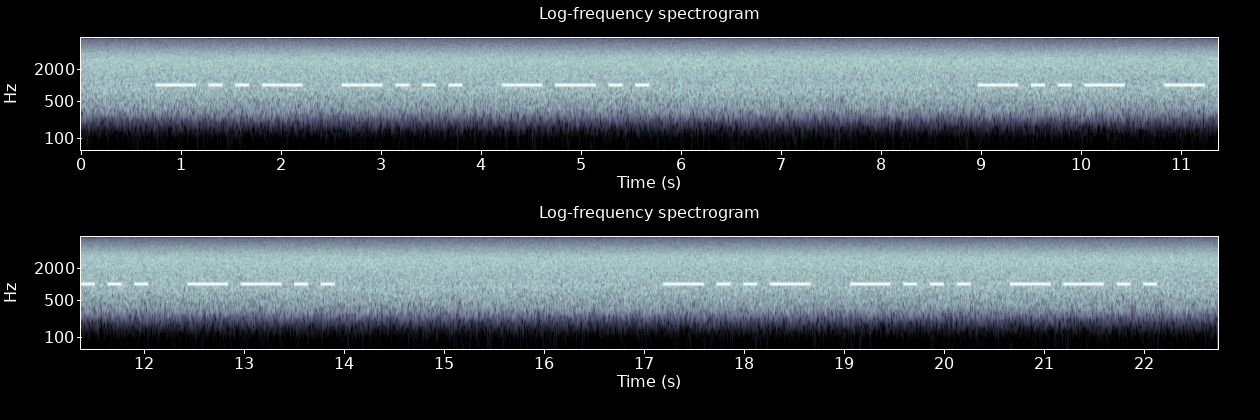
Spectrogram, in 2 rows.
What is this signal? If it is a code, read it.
Morse code, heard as a keyed tone, machine-sent, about 9 wpm, 1020 Hz, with radio hiss. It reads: XBZ XBZ XBZ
